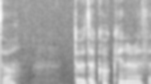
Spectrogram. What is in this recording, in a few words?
"cocyn", Welsh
